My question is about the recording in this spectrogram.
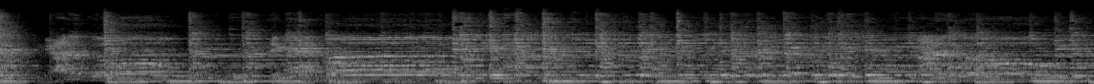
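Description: Bluegrass band playing an instrumental break between sung verses, the fiddle taking the lead over banjo, guitar, mandolin and a pulsing upright bass, with a brief drop in level just after the start.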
